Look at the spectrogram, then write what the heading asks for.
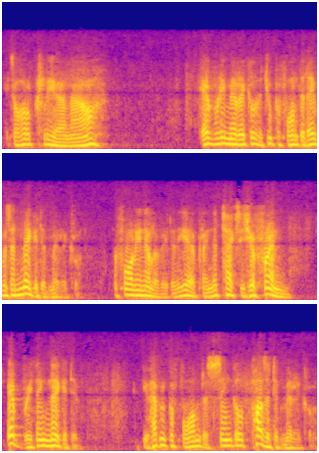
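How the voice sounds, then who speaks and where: A man's voice: mid-range voice, expressive, brisk, breathy edge. A man playing an earnest, insistent doctor in golden age radio horror acting, commanding and theatrical. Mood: urgent, insistent. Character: earnest, urgent doctor pressing a frightened man. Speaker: actor in a radio horror drama. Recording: dull lo-fi old radio recording.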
